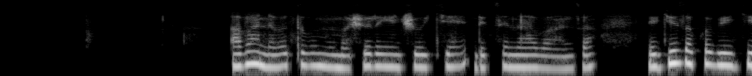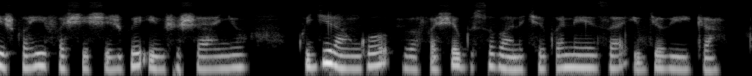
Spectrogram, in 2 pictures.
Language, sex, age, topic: Kinyarwanda, female, 25-35, education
